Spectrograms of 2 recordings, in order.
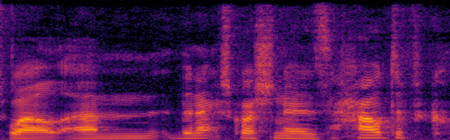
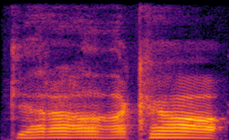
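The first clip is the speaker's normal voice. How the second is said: loud, raised-pitch order to get out; mock angry shout; 5 semitones higher, 12 dB louder than usual. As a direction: yell it at someone who shouldn't be there. Acted order to guests in cart.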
